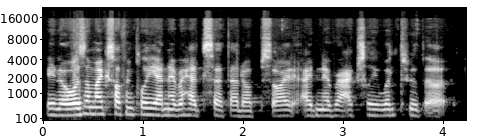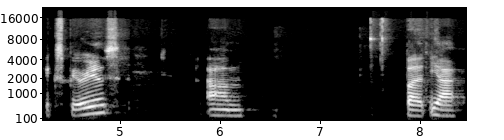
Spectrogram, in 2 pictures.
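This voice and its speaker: A woman in her thirties co-hosts a casual live stream from a room at home over a video call. Her voice sits low, and she talks in a chatty way, often restarting her sentences. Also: steady tone, normal speed, pauses often, a little mellow. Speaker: co-host.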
